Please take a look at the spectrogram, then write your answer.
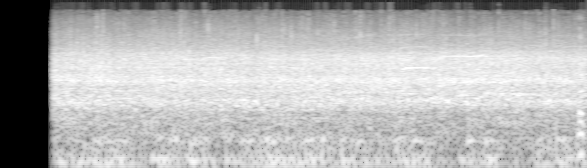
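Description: A cricket video game's stadium crowd roars and applauds in a continuous, dense wash of noise that starts abruptly and holds steady throughout.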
